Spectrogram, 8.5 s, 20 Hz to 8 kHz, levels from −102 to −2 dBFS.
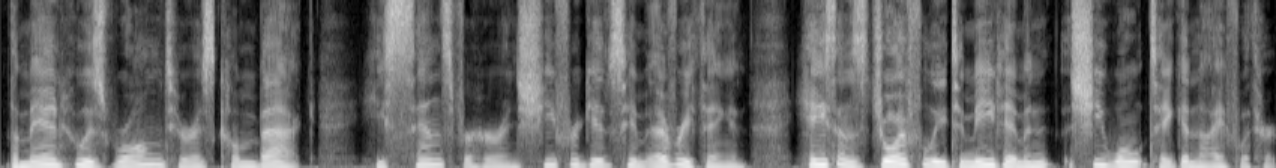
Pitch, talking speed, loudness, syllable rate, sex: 180 Hz, 225 wpm, -17 LUFS, 5.4 syllables/s, male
